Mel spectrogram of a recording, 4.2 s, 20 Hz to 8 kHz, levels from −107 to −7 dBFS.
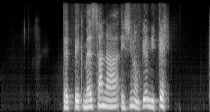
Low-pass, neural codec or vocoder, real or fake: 7.2 kHz; codec, 16 kHz, 0.5 kbps, X-Codec, WavLM features, trained on Multilingual LibriSpeech; fake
